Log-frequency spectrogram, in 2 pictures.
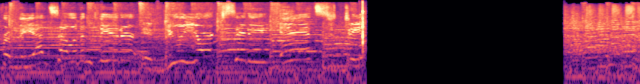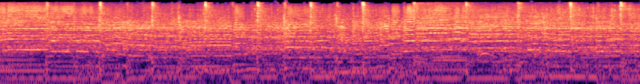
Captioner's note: cheers and applause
